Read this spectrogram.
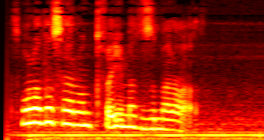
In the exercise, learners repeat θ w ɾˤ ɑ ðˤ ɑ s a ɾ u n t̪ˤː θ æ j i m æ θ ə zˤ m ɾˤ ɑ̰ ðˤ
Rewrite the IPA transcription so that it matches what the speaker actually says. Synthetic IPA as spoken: θ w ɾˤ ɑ ðˤ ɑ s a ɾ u n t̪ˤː f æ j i m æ θ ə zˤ m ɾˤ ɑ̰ ðˤ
